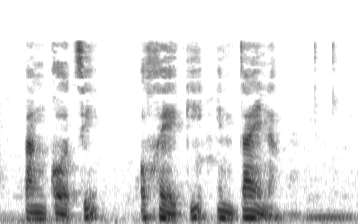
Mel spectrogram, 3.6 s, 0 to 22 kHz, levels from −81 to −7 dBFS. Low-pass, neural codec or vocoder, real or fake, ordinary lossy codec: 9.9 kHz; none; real; MP3, 48 kbps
